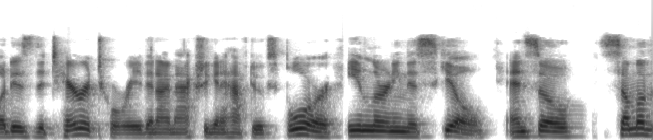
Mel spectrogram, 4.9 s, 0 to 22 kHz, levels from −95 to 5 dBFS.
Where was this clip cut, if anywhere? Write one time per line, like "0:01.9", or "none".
0:02.5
